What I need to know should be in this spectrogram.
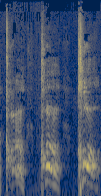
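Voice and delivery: high-pitched choking sound; imitated choking. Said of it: "and she chokes".

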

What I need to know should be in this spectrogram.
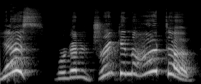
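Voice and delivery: high, emphatic yes; insistent. Retold or imitated. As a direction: overrule his doubt brightly. Insisting to doubtful husband.

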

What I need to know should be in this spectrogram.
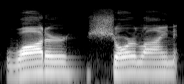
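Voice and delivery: ordinary talk

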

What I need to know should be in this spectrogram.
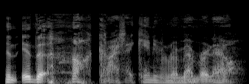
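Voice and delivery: normal talking voice

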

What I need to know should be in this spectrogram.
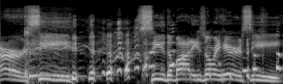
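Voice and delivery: hammed-up vintage detective patter; forties detective. Mocking the friend's accent as forties detective, hammed-up gumshoe voice. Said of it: "Sound like an old forties, uh, detective show".

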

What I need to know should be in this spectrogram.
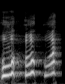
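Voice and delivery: bright burst of laughter; short high laugh. Real, not acted. Laugh after quote.

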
